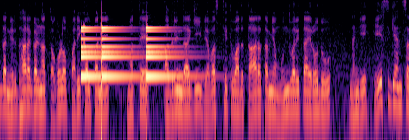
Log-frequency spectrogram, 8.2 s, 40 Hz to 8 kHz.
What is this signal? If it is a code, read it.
Ship's bell, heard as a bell, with speech in Kannada. 3. Three half-hours of the watch have passed.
